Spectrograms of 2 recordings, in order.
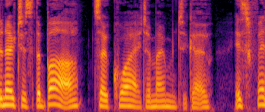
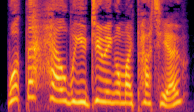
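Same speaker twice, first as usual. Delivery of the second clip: loud, high furious yell; 9 semitones higher, 6 dB louder than usual. Acted. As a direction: shout it across the table. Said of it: "I yell".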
